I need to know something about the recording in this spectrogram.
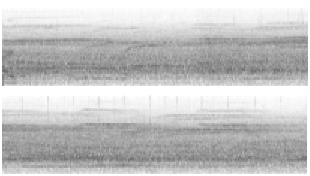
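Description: Spectators cheering swimmers on: a steady, dense wash of many voices with scattered shouts and whoops.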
